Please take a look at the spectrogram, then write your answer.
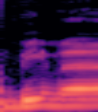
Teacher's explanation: الف مدہ، الف مدہ ایک الف کے برابر کھینچیں گے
